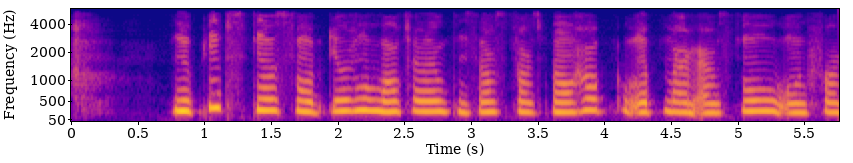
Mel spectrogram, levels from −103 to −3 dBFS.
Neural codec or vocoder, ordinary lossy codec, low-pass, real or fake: autoencoder, 44.1 kHz, a latent of 192 numbers a frame, MeloTTS; none; 5.4 kHz; fake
